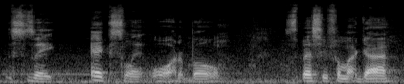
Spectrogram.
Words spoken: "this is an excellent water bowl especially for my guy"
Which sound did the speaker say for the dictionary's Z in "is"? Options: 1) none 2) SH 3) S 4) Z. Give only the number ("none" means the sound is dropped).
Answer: 4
